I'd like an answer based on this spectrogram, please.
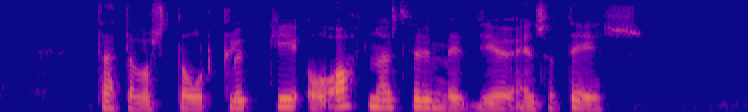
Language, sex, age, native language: Icelandic, female, 30-39, Icelandic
